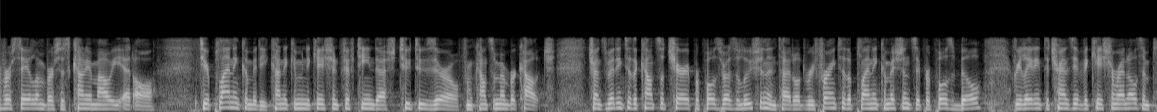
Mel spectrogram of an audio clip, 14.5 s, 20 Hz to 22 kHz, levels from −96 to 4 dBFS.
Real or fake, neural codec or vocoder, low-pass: real; none; 5.4 kHz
